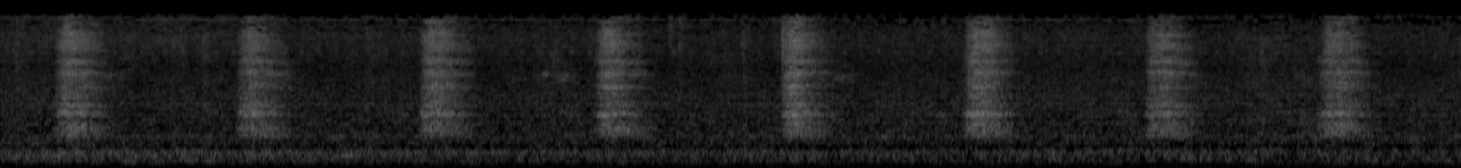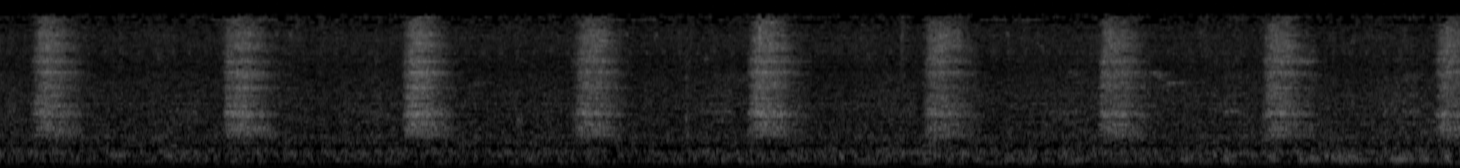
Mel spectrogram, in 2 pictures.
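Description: A woman's breathing during lunges: a short, forceful breath out about every two seconds in an even rhythm, one per repetition, over a faint steady hum.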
